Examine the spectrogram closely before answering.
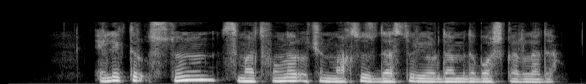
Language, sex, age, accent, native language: Uzbek, male, 25-34, Samarqand, Uzbek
